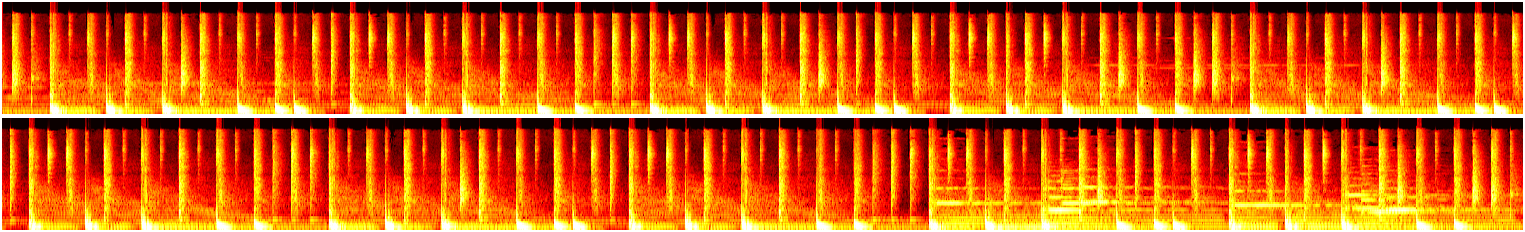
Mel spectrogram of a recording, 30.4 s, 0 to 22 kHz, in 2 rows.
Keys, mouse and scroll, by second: 20.0 Delete, 20.9 click, 24.0 Delete, 24.8 click, 27.3 Delete, 28.1 click.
